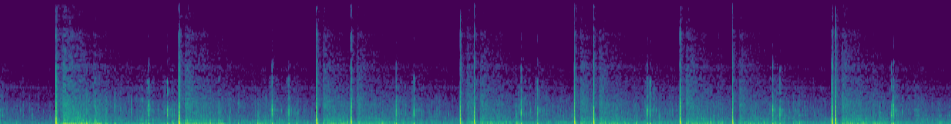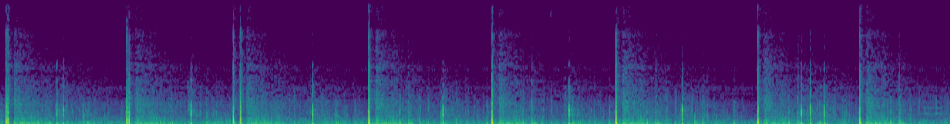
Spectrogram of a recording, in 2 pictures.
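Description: Aerial firework shells bursting in a professional display: a sharp bang about every two seconds, with smaller pops between them over a continuous low rumble.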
